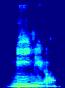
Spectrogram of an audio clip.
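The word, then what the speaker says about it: niño: like a y in with a tilde it's pronounced in spanish like io in onion or ny in canyon senor nino r in spanish is very soft like the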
